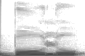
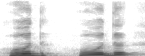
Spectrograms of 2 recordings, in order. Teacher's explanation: آپ کے ہونٹ ہو پیش پڑھنے کے لیے پورے گول ہو رہے ہیں اور بیچ میں ہول ہے کہ آپ کی ایک انگلی چلی جائے گی، ٹھیک ہے۔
